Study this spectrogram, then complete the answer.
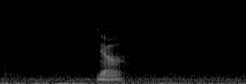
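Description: A man speaks a single short word calmly, close by.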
